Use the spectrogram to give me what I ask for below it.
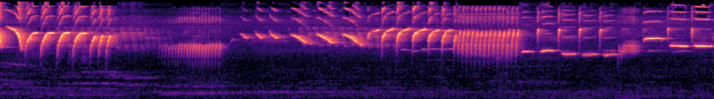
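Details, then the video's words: White canary in full, nonstop song, recorded as tutor material for training white-rumped shamas: fast rolling trills of high downslurred notes, a buzzy sustained rattle, then bright clipped whistles and sharp chips in quick succession. "Suara Kicau Kenari Putih Gacor Dor Cocok Buat Masteran Murai Batu"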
